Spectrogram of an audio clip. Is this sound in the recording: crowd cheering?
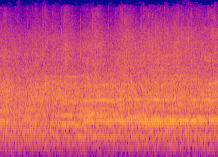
yes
